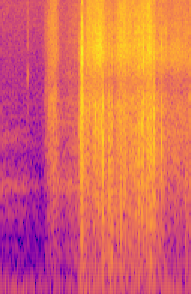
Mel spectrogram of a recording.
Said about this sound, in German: an seinem Schreibtisch sitzend und Kaffee trinkend, blättert sich durch die Zeitung.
